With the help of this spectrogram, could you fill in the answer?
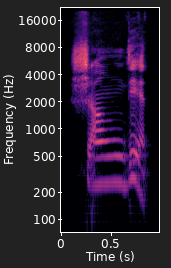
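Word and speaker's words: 商店: 건설음이기 때문에 샹디엔 하실 때 SH 발음 주의해서 발음해 보도록 하겠습니다.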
